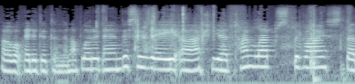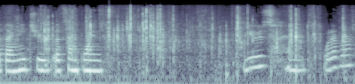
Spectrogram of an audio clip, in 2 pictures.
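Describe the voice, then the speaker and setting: A young woman with a Romanian accent, a native Romanian speaker, chatting casually in a home vlog and often pausing to search for words. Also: medium pitch, steady tone, noisy background. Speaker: vlogger.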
